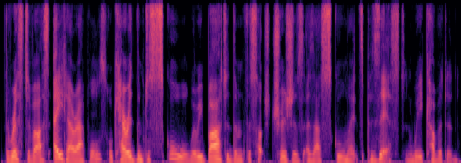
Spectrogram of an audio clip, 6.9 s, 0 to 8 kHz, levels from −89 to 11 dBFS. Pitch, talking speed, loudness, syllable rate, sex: 180 Hz, 225 wpm, -21 LUFS, 6.0 syllables/s, female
